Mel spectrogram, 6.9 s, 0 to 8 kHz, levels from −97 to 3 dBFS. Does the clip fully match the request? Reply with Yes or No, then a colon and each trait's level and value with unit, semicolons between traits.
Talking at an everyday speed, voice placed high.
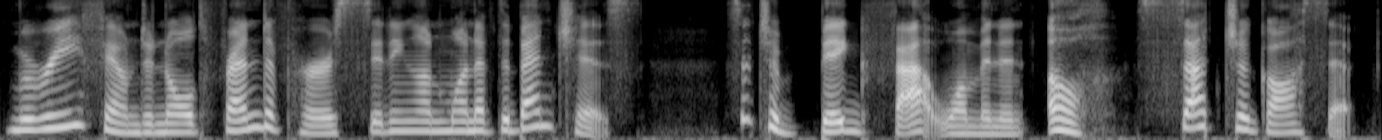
Yes: average, 190 wpm; high, 210 Hz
